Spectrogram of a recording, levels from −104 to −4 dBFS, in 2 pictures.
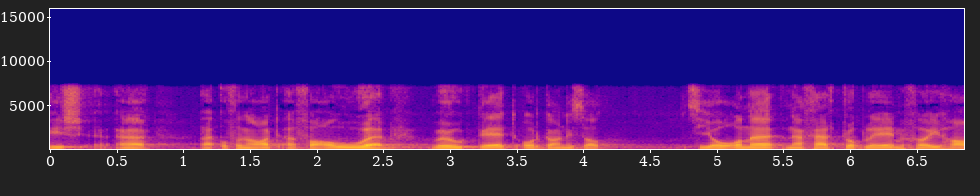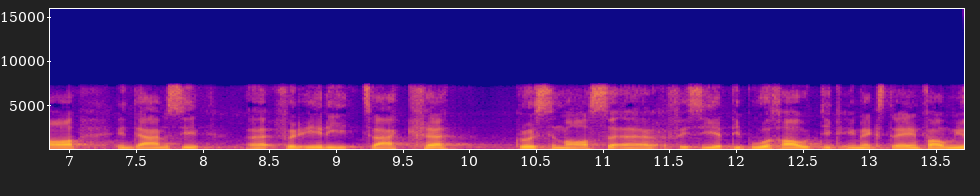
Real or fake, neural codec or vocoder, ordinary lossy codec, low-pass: fake; codec, 16 kHz, 2 kbps, FunCodec, trained on LibriTTS, 25 frames a second; none; 7.2 kHz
